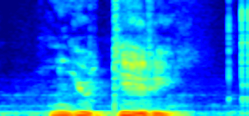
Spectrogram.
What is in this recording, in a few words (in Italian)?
"nghjuttiri", Calabrese; cucina calabrese; Glossario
